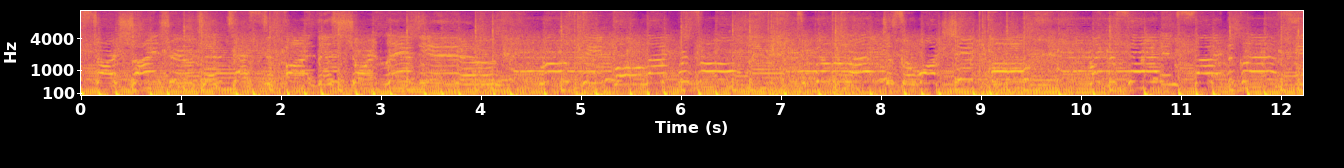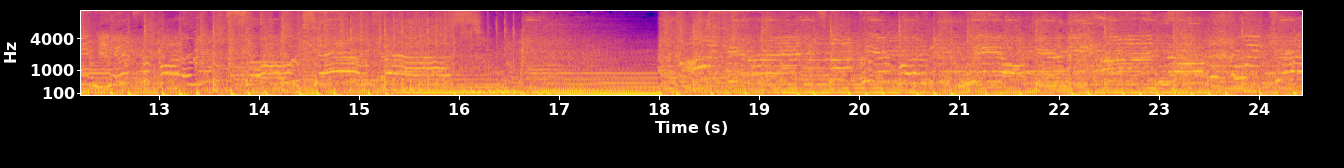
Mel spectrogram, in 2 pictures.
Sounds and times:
Grunge: 0:00.0 - 0:24.4.

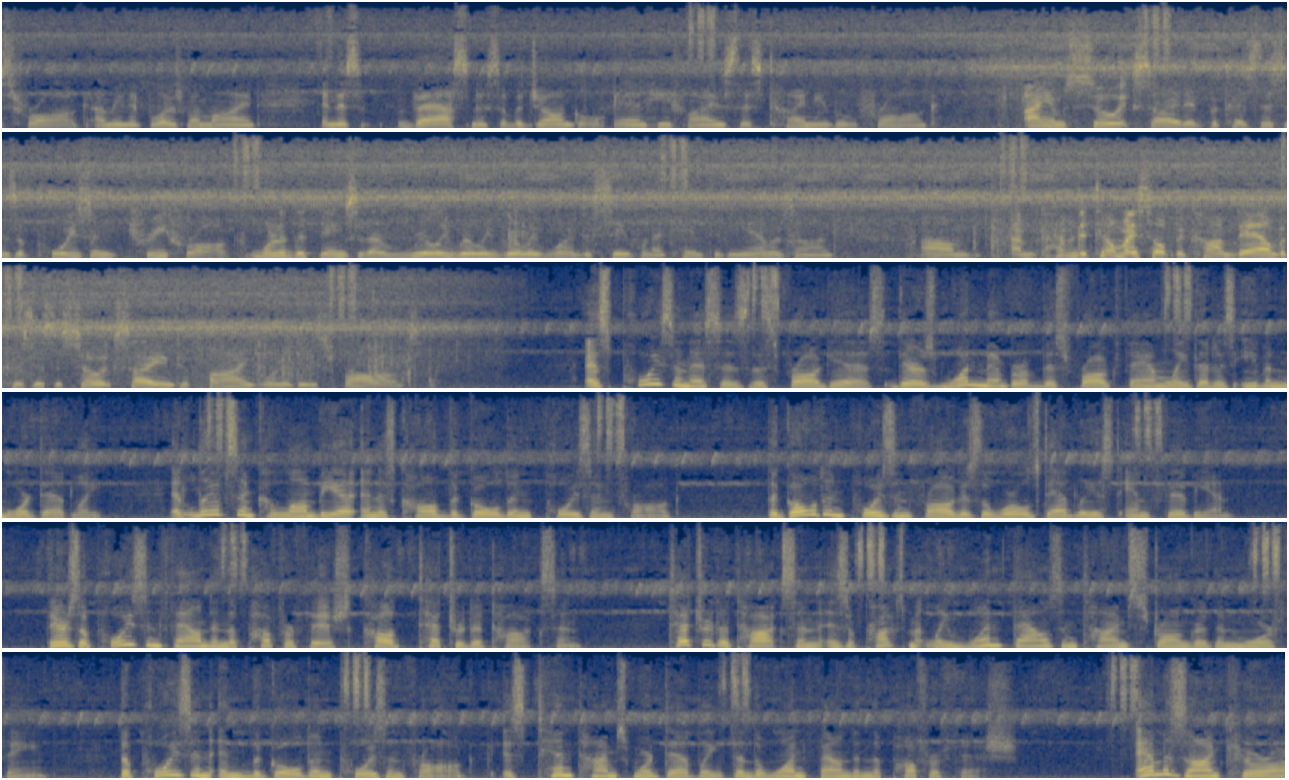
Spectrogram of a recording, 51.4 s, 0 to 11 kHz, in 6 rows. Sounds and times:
Speech: 0:00.0 - 0:06.2, 0:06.8 - 0:20.0, 0:21.0 - 0:30.2, 0:30.8 - 0:33.9, 0:34.6 - 0:38.1, 0:38.7 - 0:49.6, 0:50.4 - 0:51.3
Frog: 0:21.0 - 0:34.0, 0:34.6 - 0:51.3.

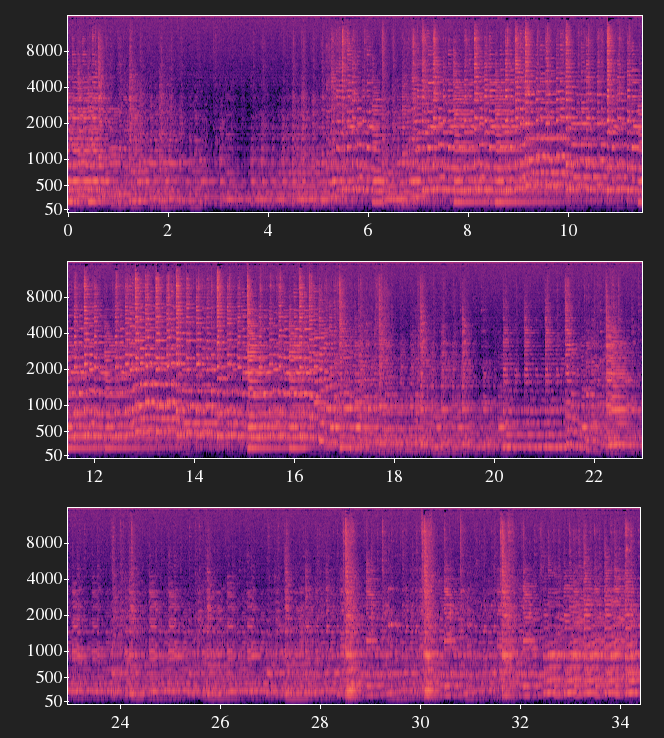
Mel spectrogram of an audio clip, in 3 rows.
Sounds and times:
Guitar: 0:00.0 - 0:34.4.

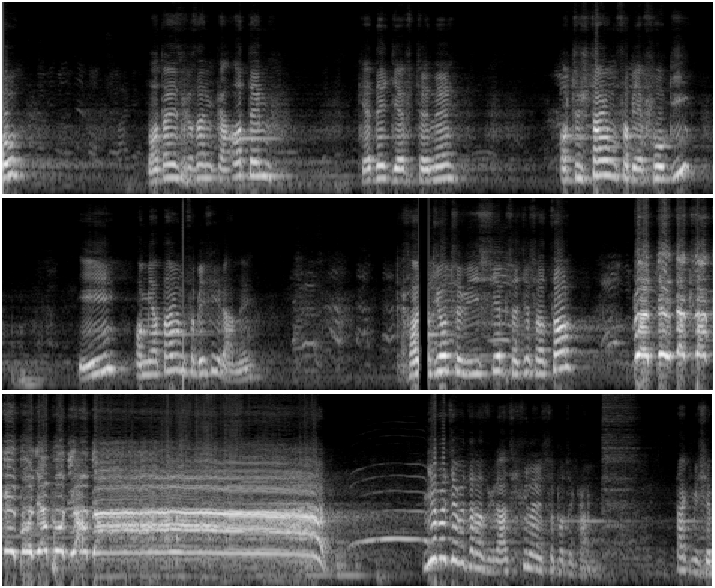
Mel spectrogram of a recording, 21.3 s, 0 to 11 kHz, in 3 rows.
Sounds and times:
Speech: 0:00.0 - 0:02.8, 0:03.6 - 0:04.6, 0:05.6 - 0:06.9, 0:07.9 - 0:15.3, 0:18.4 - 0:20.2, 0:21.0 - 0:21.3.

